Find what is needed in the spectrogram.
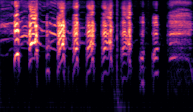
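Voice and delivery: cracking up at the joke; squealing laughter; high laugh. Real, not acted. Laughs at her own line.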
